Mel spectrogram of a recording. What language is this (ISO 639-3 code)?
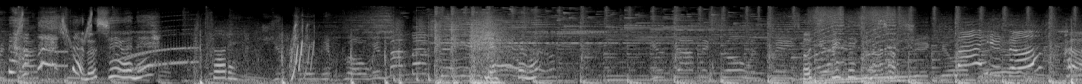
jpn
